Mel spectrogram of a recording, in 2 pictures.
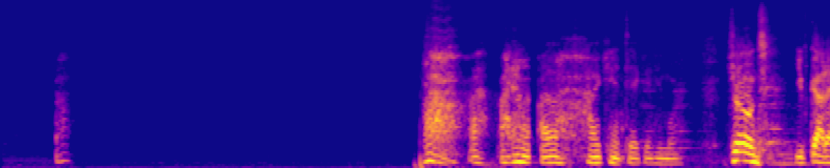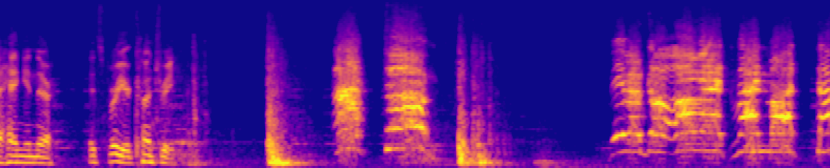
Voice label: promo auction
